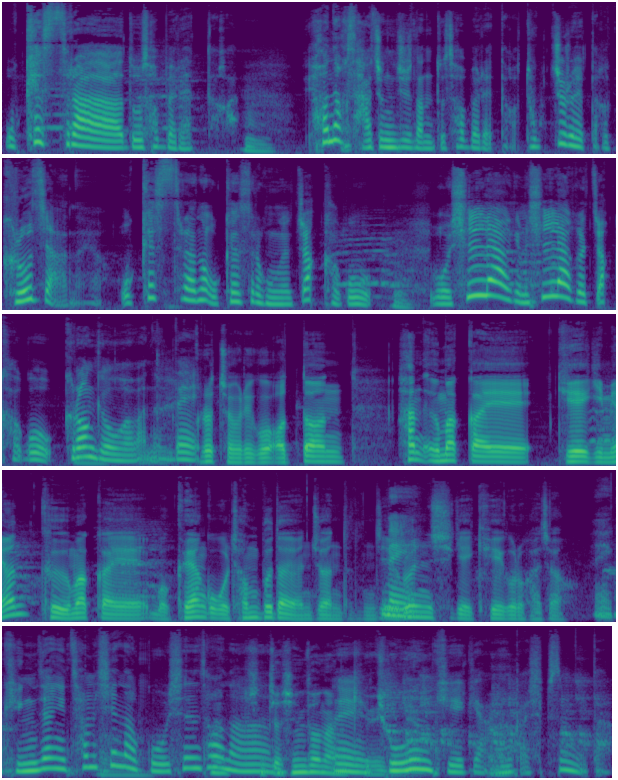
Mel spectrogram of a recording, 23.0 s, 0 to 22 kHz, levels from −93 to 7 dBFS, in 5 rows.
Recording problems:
animal sounds; faint; throughout; 20 dB below the speech

